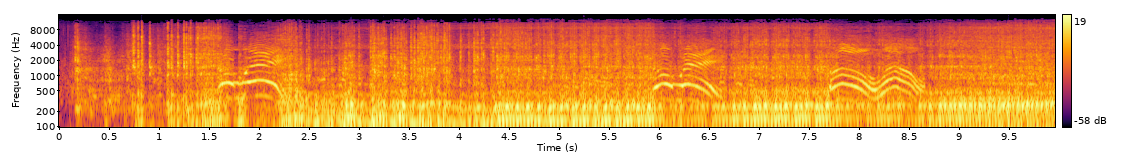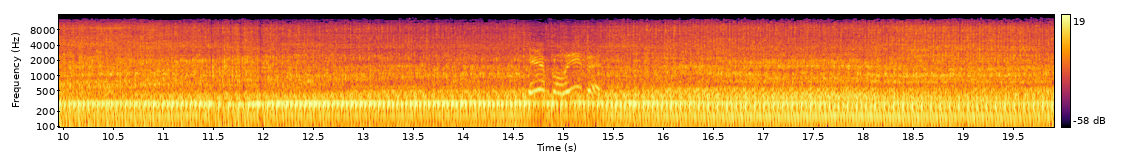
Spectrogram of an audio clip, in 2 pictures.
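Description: A car engine starts up and idles with a steady rumble.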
